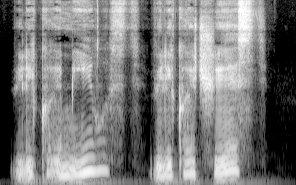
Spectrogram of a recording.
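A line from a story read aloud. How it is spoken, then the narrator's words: Insinuating whisper. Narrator (Russian): прошептал знакомый вкрадчивый голос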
